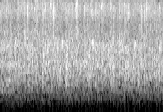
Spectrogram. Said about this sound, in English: It's okay to clap for God's word.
